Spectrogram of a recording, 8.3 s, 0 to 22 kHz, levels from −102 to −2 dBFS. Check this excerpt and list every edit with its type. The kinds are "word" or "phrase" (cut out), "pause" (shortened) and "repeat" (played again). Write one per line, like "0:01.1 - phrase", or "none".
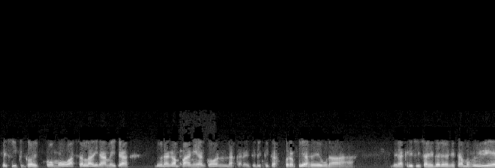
none

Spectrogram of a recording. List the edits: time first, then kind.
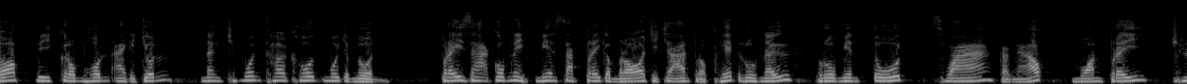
0:05.3 - pause

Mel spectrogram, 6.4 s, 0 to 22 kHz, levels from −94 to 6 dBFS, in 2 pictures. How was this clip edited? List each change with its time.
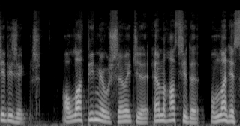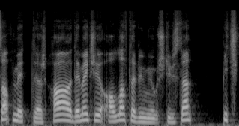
0:02.7 - pause

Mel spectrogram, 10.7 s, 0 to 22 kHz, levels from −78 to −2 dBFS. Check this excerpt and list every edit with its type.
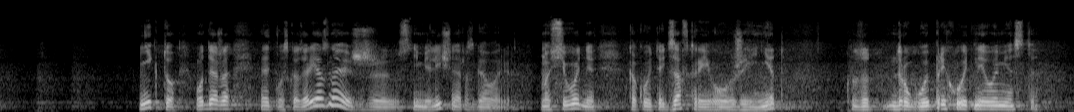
0:02.7 - phrase
0:05.3 - pause
0:06.7 - phrase

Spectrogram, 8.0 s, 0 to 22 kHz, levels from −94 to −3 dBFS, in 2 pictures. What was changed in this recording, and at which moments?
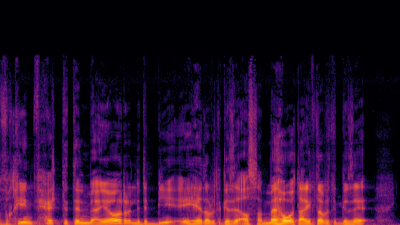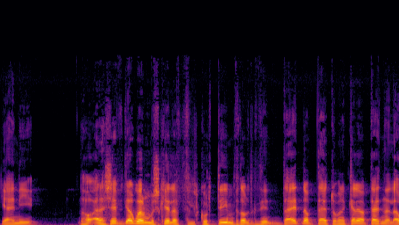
0:01.4 - word
0:05.8 - word

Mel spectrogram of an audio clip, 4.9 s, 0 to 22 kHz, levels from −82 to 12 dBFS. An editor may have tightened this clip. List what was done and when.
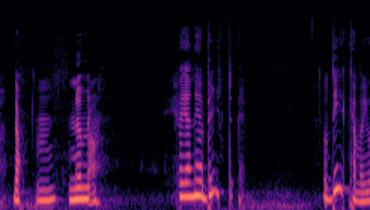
0:01.2 - word
0:02.4 - word

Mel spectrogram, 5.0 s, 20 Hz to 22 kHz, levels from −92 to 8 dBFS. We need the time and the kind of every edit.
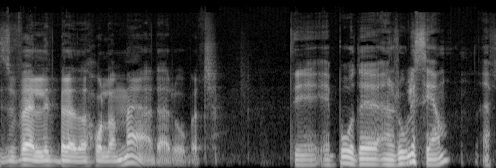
none

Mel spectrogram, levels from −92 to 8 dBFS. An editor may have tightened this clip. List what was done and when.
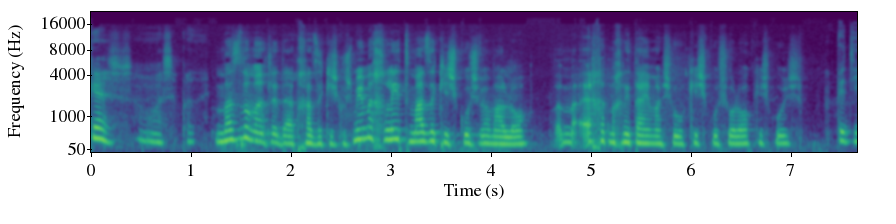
none

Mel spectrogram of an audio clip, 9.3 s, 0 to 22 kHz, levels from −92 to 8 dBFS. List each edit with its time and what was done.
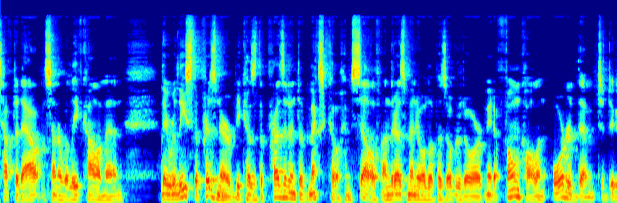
none

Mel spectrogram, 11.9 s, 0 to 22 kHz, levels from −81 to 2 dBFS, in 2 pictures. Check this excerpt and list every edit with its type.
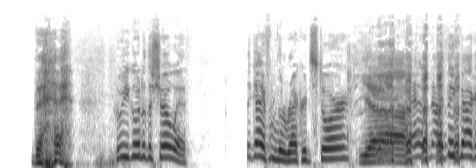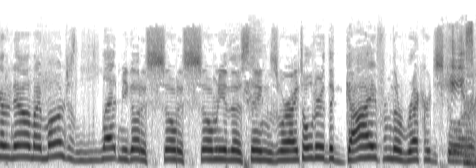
0:08.1 - repeat
0:09.7 - word

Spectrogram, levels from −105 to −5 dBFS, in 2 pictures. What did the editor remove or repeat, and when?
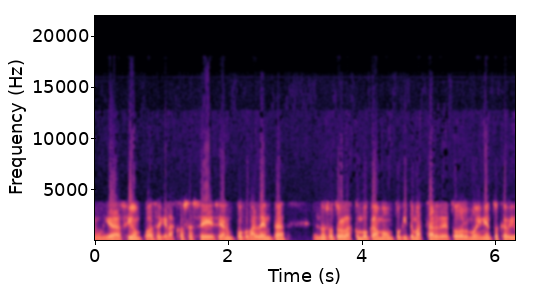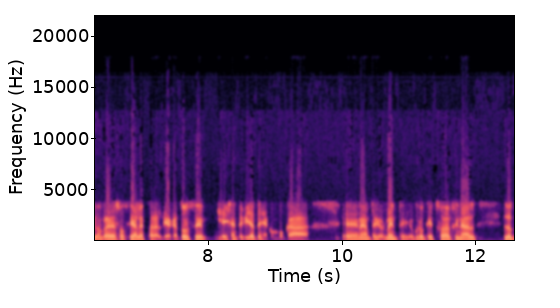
0:10.3 - word

